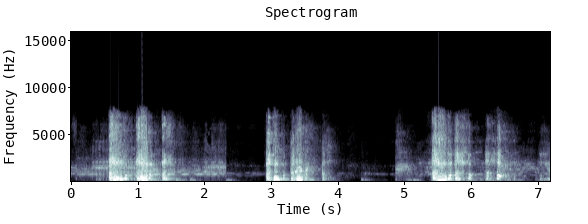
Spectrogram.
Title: constant barking cough 1 (f)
